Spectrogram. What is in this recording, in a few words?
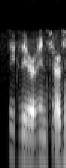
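EMS Dispatch, p25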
